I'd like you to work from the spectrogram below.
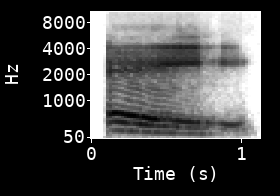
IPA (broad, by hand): eɪ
